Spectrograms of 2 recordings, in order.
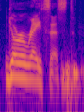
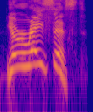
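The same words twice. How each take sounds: First: Said in the usual way. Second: Louder, higher accusation. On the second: Real, not acted. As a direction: turn the quote into a direct charge.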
